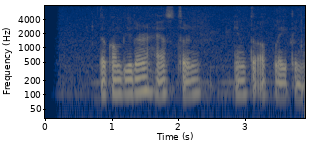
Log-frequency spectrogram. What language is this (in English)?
Javanese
